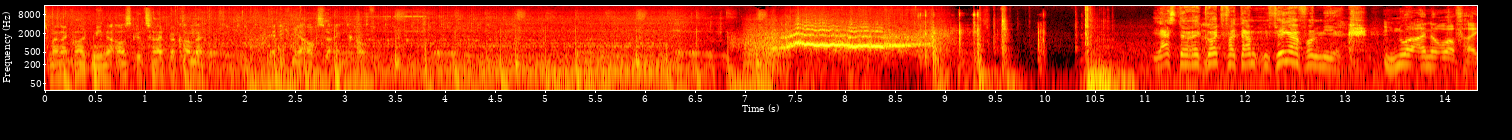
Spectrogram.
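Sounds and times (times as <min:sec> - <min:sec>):
speech: 0:00.0 - 0:04.3, 0:11.1 - 0:14.3
Cadillac car tires squealing in a skid: 0:00.2 - 0:09.0.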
